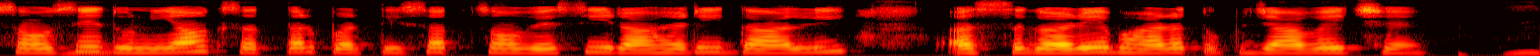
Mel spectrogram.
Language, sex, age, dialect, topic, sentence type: Maithili, male, 41-45, Bajjika, agriculture, statement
